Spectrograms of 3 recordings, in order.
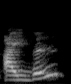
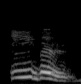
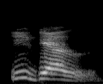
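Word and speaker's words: Igel: ha house ha how e this is not igle this is Eagle eagel to be precise eel as I told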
